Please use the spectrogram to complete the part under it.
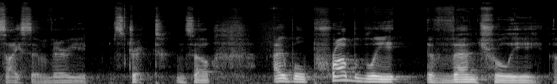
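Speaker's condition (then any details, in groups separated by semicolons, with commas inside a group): No condition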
